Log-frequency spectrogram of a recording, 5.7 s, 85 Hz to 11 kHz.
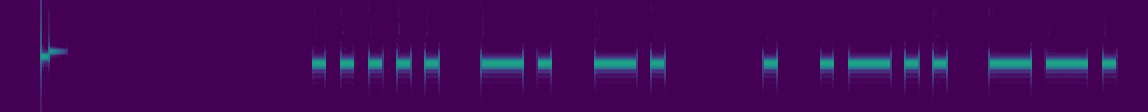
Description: Morse code, heard as a keyed tone, about 17 wpm, 700 Hz. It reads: 5NN ELG
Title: Ontario QSO Party Exchange 17wpm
